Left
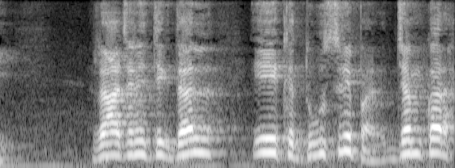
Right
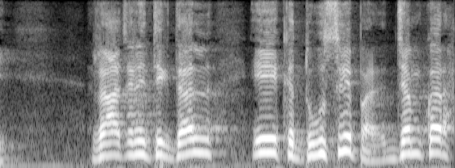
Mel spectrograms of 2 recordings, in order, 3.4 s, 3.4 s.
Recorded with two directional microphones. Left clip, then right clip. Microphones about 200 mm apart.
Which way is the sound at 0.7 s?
35° right (ahead or behind).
